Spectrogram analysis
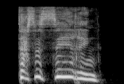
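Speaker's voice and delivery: very high, shrill, excited scream. Narrator reading a story, a woman spotting a familiar face in a raging crowd: excited scream. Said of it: "schrie sie aufgeregt".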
